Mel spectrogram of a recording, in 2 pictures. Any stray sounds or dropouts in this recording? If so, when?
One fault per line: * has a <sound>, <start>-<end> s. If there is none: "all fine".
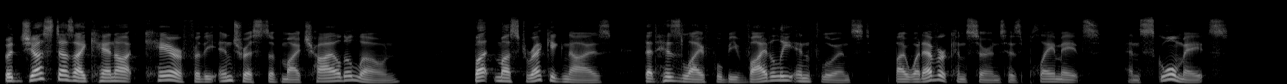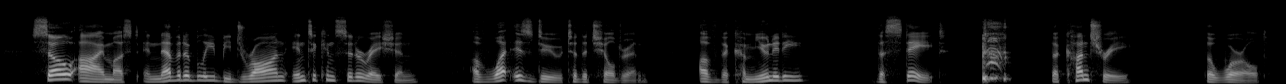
* has a cough, 22.7-23.0 s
